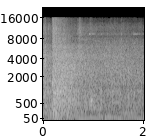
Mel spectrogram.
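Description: Ford Endura striking the barrier in a frontal crash test: a sudden loud crash about a fifth of a second in, then a noisy rush of crumpling metal and debris that slowly dies away.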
